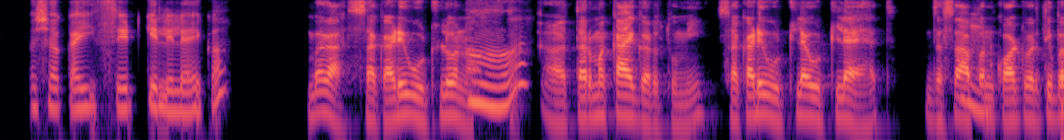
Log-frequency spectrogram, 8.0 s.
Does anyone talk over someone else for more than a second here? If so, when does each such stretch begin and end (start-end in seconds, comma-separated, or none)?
none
